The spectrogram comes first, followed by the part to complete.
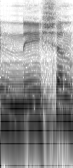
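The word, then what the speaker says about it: nation: तो देखिए यहां पे नेशन पढ़ेंगे, अब ये T नहीं पढ़ाएगा, इसका हिंदी क्या होता है, राष्ट्र, देश।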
